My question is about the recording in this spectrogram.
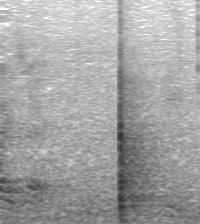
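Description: One sharp knock a little past halfway through, with faint voices just at the start.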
